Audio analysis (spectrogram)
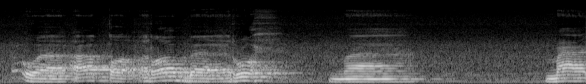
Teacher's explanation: Pada huruf qof sama qalqalah sugra dipantulkan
